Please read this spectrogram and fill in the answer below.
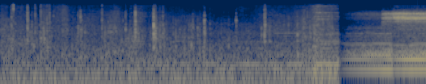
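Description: Faint rustling and small clicks of over-ear headphones being handled and put on, then a song starts abruptly near the end with sustained chords.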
